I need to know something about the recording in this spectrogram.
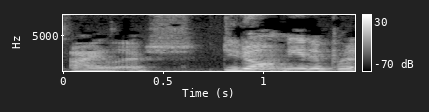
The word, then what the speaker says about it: Eilish: I know her last name is pronounced Eilish.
